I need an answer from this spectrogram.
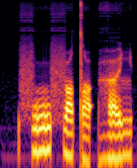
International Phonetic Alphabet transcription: fu futˤɵʔɦɐʎ

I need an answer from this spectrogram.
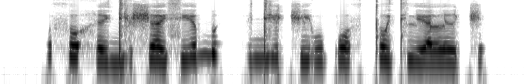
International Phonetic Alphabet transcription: θʊhe dʲeʃɛsʲɛb | dʲɛt͡ʃju poθt̪otʲlʲa lɪt͡ʃ

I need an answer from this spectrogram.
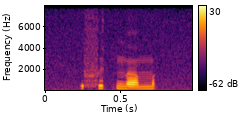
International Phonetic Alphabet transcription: fɪ˧k̚n̪ɐ˨m

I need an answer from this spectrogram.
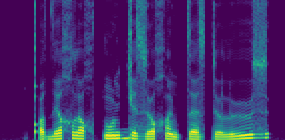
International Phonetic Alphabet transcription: qʼʏd̪eχlœχ t̪ũɖɟez øχɛ̃ɖ tɛztø lʉz

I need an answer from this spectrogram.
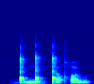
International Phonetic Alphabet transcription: ɡ͡ǃɨ ŋ͡ǃe̤ǃəqʰu

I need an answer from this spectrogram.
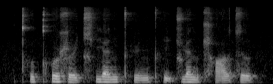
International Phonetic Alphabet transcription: t̪ʰu˧˥kʰu˥˩ʂɻ̩˧˥ t͡ɕʰjɛ˥npʰy˧˥n pʰḭ˨˩ t͡ɕɥɛ˥˩nʈ͡ʂʰɑ˧˥ʊ̯t͡sɹ̩˧

